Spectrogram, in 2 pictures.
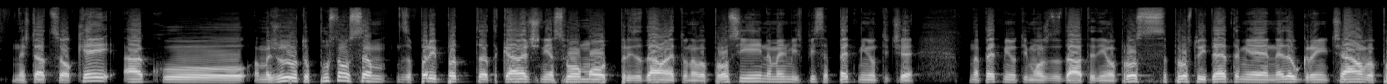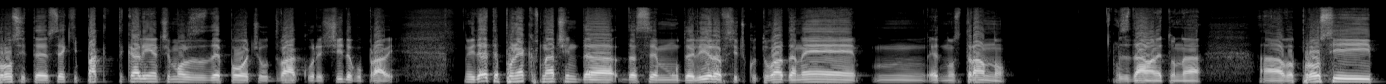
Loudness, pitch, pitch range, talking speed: -17 LUFS, 115 Hz, 105-130 Hz, 175 wpm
